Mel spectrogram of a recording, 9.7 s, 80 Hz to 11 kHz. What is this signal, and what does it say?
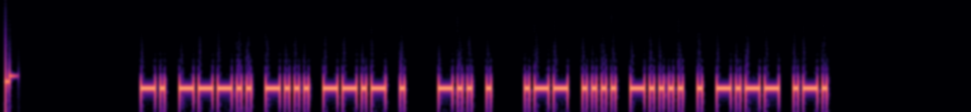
Morse code, heard as a keyed tone, about 25 wpm, 700 Hz. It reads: N8BQE DE WH6EYR
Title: USA Callsign DE Callsign 25wpm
